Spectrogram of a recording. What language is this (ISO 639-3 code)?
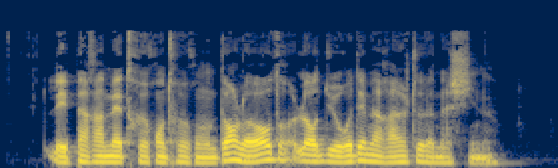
fra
